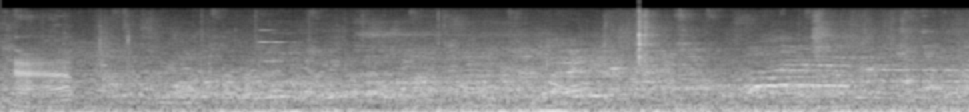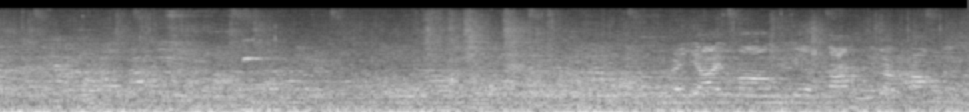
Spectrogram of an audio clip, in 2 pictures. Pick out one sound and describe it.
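A crowd chatters and cheers in a noisy hall.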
